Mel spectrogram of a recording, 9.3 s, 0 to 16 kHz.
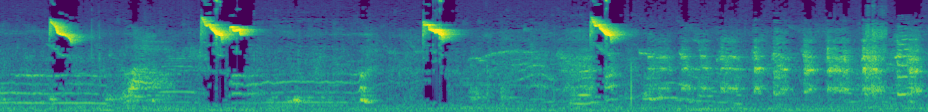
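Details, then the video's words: Merapi oriental white-eye, an untrained 'bahan' bird, calling insistently: four sharp, high, descending notes roughly every 1.5 to 2 seconds, followed by a run of soft, scratchy clicks and a voice. "Pleci dakun merapi bahan, call ngotot"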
